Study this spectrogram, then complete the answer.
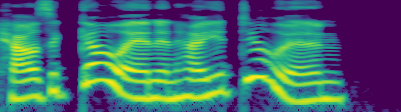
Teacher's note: You hear the missing G's, it sounds like, how's it going and how you doing?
